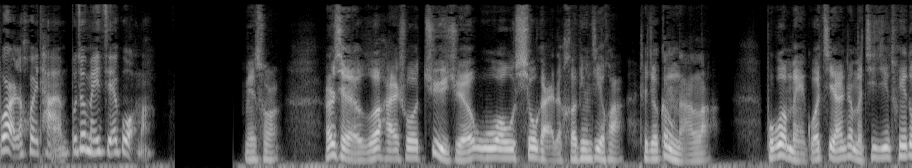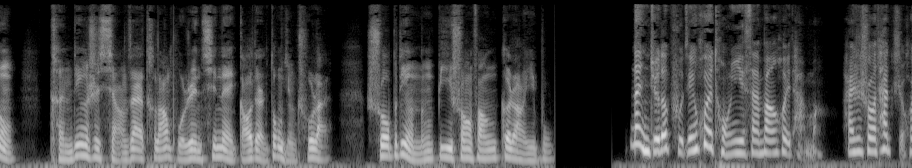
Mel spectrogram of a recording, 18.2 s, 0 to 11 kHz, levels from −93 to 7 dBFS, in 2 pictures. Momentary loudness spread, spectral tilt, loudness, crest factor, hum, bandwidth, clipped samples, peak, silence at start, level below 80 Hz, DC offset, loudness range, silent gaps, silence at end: 11 LU; -6 dB/octave; -21 LUFS; 16 dB; none; 10.5 kHz; under 0.1%; -6 dBFS; 0 s; -48 dBFS; under 0.1%; 3 LU; 1.76-1.81 s, 2.27-2.32 s, 15.18-15.23 s; 0 s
